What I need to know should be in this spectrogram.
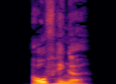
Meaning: inflection of aufhängen: 1. first-person singular dependent present 2. first/third-person singular dependent subjunctive I
- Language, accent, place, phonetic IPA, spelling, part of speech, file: German, Germany, Berlin, [ˈaʊ̯fˌhɛŋə], aufhänge, verb, De-aufhänge.ogg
